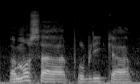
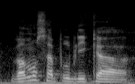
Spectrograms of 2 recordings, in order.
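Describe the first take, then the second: No difference in how they are said.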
